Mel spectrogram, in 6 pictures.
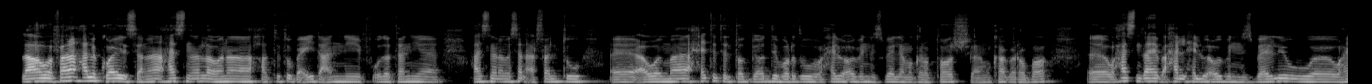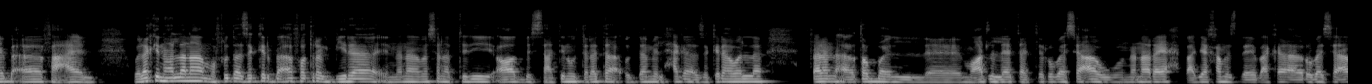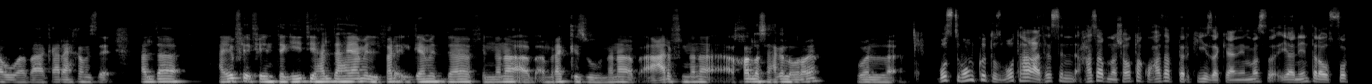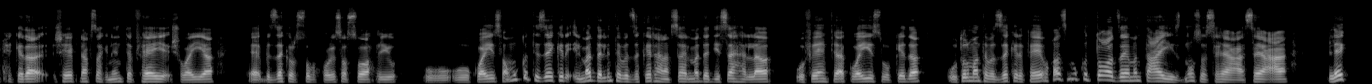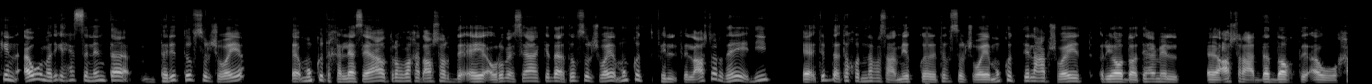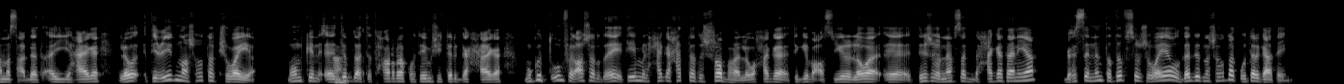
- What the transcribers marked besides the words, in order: none
- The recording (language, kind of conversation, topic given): Arabic, advice, إزاي أتعامل مع التشتت وقلة التركيز وأنا بشتغل أو بذاكر؟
